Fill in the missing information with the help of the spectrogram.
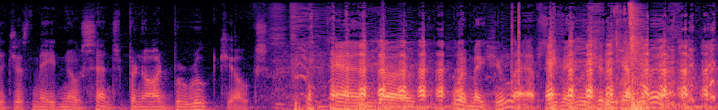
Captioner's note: laughter, especially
